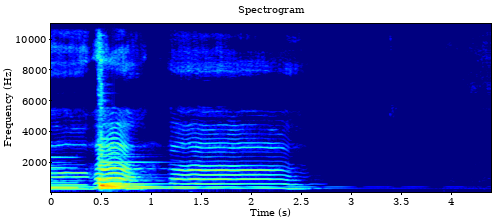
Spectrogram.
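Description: Closing chord of a song: a ukulele strummed once and left ringing under a voice holding the final note. Both fade out before three seconds in.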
